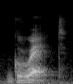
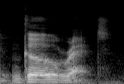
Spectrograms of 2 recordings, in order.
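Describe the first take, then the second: First: No vowel is sounded between the g and r. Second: A vowel is sounded between the g and r. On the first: The speaker calls it right. "but we will say gret" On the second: The speaker calls it wrong. "we won't say garette"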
